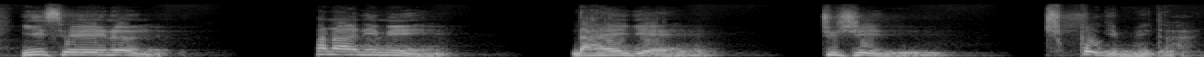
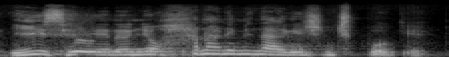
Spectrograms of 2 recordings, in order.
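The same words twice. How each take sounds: First: Each phrase said apart with long pauses; slow call-and-repeat lead. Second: Said in the usual way. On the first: Shown as a demonstration. Pastor leading the congregation to repeat, phrase by phrase with pauses. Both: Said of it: "같이 따라합니다".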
